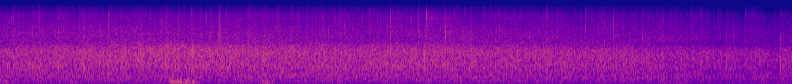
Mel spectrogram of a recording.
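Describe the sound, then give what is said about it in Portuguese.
Applause from an audience honoring Our Lady at Aparecida, a steady, dense patter of many hands clapping that carries evenly for several seconds, fairly soft and slowly tapering near the end. “Nossa Senhora merece uma salva de palmas, né, gente?”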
